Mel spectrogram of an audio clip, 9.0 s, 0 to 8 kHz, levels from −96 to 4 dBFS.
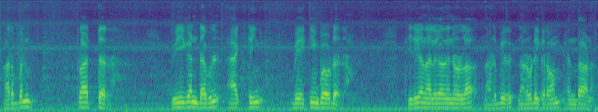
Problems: none marked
